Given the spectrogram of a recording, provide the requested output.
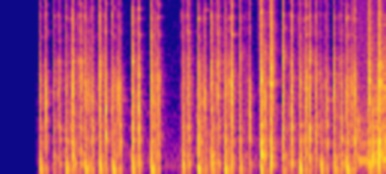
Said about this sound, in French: Elle pianota sur le clavier et fit signe à Mike qui enclencha le générateur.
